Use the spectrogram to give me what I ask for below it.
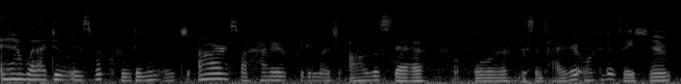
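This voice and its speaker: A woman talks at a moderate pace, and audible room echo follows her voice. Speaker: vlogger, HR recruiter. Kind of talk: casual vlog. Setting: office at work. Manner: talking low.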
